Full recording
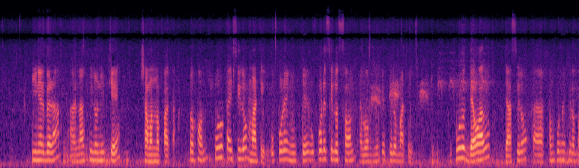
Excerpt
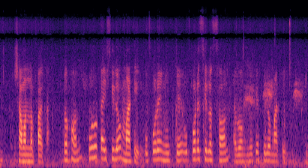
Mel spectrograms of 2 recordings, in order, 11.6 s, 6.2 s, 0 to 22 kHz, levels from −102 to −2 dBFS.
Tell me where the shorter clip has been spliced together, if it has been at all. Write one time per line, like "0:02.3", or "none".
none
